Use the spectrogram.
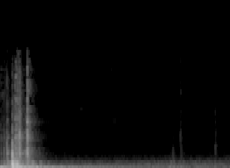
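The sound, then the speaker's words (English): A front door slams open with a single loud bang, then a low rumbling tail fades away and a couple of faint knocks follow. “Tim heard the front door slam open.”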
